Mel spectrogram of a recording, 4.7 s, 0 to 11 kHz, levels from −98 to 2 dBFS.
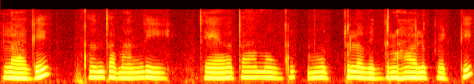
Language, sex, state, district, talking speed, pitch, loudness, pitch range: Telugu, female, Andhra Pradesh, Krishna, 90 wpm, 180 Hz, -16 LUFS, 170-185 Hz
